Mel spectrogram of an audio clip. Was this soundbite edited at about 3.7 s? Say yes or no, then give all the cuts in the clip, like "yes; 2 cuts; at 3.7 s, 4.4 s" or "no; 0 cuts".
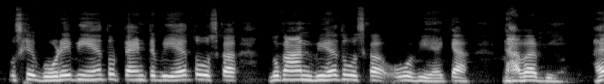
no; 0 cuts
